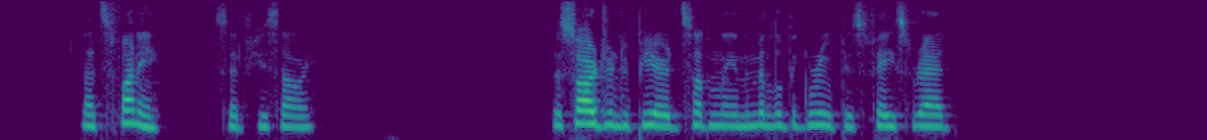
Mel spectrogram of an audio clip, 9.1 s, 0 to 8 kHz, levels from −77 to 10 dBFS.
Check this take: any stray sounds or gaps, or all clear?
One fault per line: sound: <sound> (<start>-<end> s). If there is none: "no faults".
no faults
